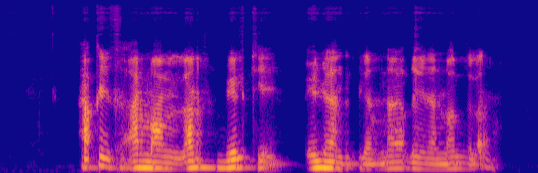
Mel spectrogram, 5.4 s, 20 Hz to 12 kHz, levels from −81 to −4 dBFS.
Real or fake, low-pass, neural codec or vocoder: fake; 10.8 kHz; codec, 32 kHz, 1.9 kbps, SNAC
